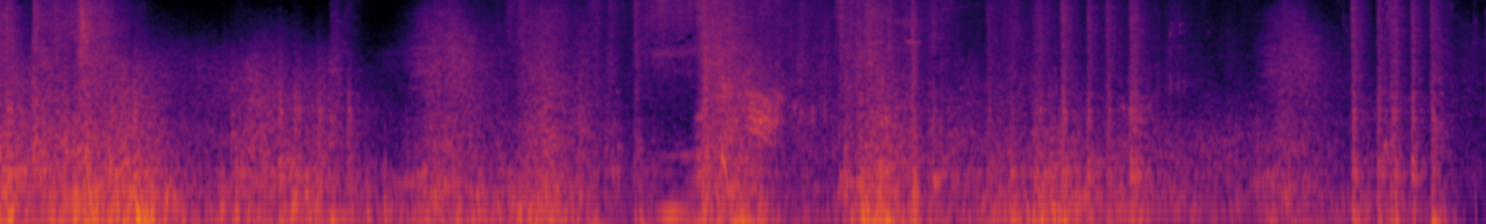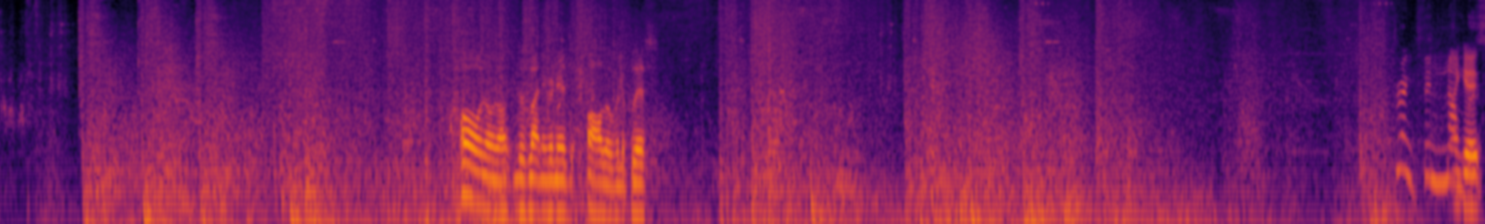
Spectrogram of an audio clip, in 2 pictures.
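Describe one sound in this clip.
Gunfire rattles and cracks in quick bursts.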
